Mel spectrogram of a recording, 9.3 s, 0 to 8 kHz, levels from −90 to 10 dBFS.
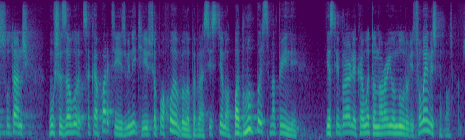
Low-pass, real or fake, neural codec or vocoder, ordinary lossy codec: none; fake; codec, 16 kHz, 0.5 kbps, X-Codec, HuBERT features, trained on balanced general audio; none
